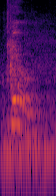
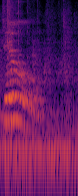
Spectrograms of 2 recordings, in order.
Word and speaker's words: build: There's a silent letter. You got You got all the letters correct except for one. It's not Bill. B U I. This is another heart word. Ui norally makes the ooh sound, but in this one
